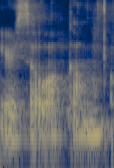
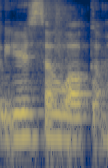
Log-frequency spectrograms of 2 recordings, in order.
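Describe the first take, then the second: First: Soft breathy whisper of thanks; a hushed, gentle you're welcome. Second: Said in the usual way. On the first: Real, not acted. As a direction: whisper it tenderly to the viewer. Repeating thanks softly to viewer.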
